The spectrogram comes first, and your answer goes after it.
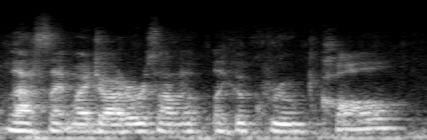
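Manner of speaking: softly, almost under the breath; hushed confiding tone; saying it quietly. Real, not acted. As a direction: keep it low so no one hears. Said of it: "I'm gonna have to say this quietly".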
